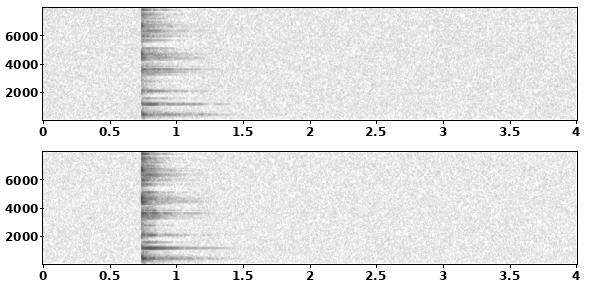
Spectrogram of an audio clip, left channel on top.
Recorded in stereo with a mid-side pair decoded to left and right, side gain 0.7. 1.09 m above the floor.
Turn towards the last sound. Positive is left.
turn(degrees=-40)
